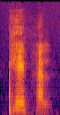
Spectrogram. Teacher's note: पै में एच की साउंड ब्लेंड होती है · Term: एस्पिरेटेड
